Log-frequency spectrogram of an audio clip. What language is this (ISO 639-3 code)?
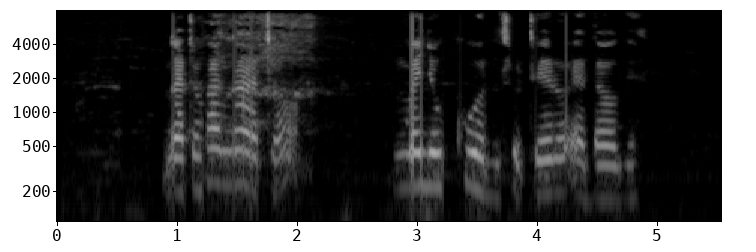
luo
